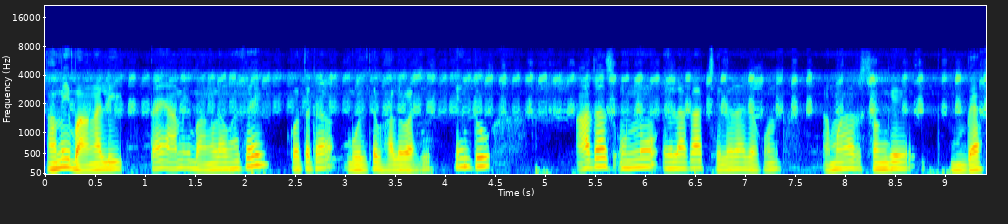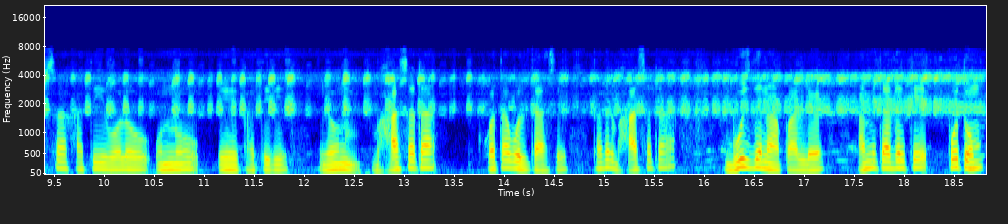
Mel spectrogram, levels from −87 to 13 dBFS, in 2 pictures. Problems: none marked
